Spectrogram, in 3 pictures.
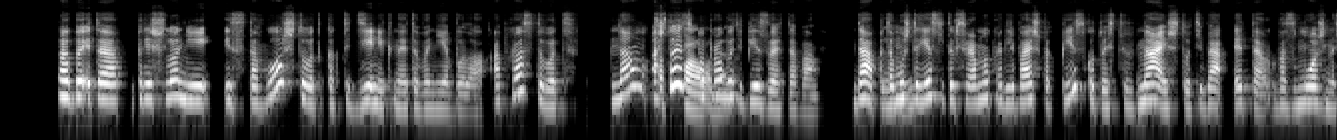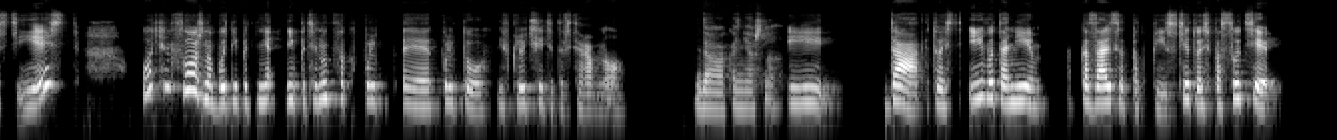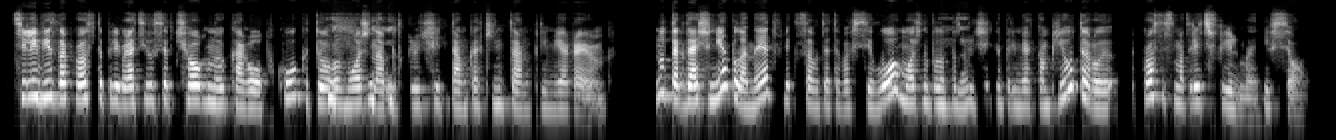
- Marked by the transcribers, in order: tapping; chuckle
- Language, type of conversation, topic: Russian, podcast, Что для тебя значит цифровой детокс и как его провести?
